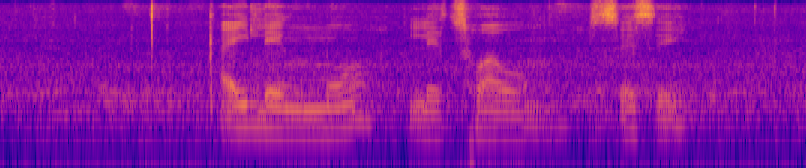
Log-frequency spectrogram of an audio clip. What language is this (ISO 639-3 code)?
tsn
